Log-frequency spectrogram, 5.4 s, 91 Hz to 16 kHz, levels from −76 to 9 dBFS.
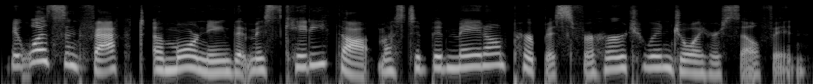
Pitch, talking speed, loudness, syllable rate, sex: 225 Hz, 245 wpm, -21 LUFS, 5.4 syllables/s, female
